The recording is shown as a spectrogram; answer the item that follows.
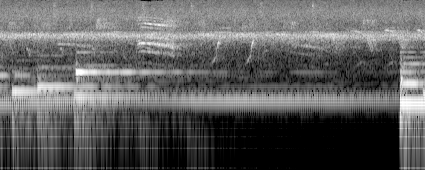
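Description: Soft, slow piano music: a few notes, then a chord struck about a second in that is left to ring and fade away. Faint bird chirps and whistles are layered over it.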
